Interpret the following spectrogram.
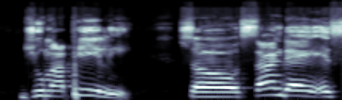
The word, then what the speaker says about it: Jumapili: And and how you say Sunday, you would say uh Juma Peely. Jumapili. So Sunday is spelled in Swahili.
